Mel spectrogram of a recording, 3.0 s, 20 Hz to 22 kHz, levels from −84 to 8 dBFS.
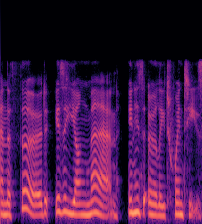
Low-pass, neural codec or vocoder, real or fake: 7.2 kHz; none; real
